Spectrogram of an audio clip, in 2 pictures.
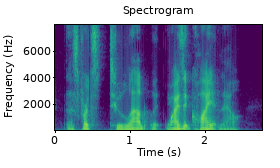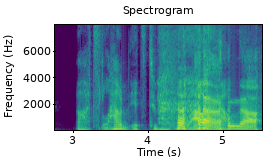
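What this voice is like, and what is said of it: Imitates a podcast listener. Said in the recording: “Here's my impersonation of a listener.”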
